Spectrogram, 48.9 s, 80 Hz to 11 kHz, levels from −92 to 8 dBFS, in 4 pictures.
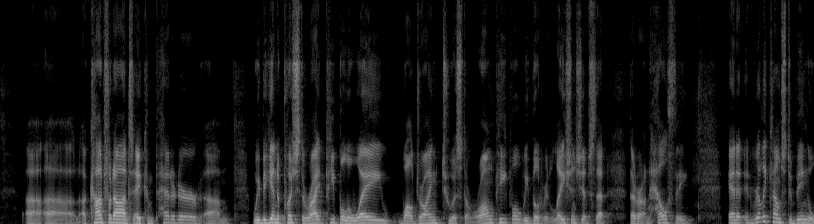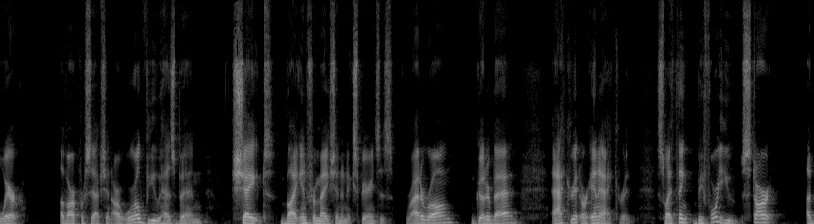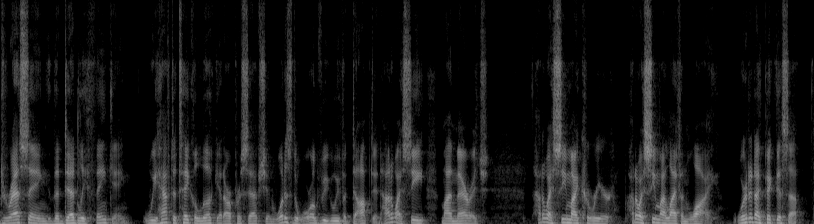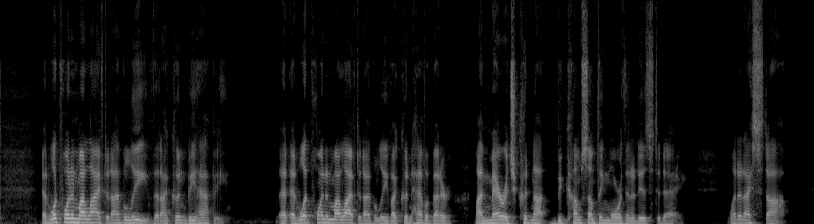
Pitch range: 125-155 Hz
